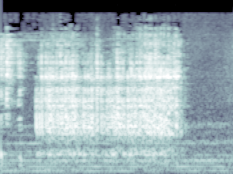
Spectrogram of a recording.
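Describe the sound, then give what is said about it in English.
A dense clatter of many dice emptied out of a dice bag and rolled for a perception check, spilling and tumbling together for about a second, loud, then quickly settling into quiet. “That was one hell of a perception check, but it took that many dice. Emptying my dice bag.”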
